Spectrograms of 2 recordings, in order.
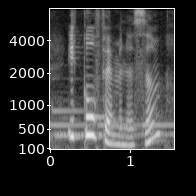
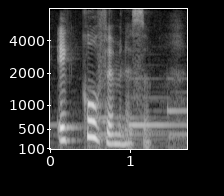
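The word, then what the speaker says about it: ecofeminism: on bsog173 that is eco-feminism a feminist critique of development very often i have seen students pronouncing this particular term as eco-feminism dear learners the right pronunciation is eco-feminism eco-feminism all right so eco-feminism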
